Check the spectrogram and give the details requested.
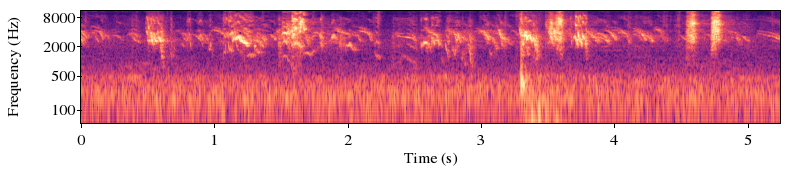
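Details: Pet budgerigar colony including a breeding pair: scattered bright chirps and short warbling bursts that come in loud clusters between quieter chatter.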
